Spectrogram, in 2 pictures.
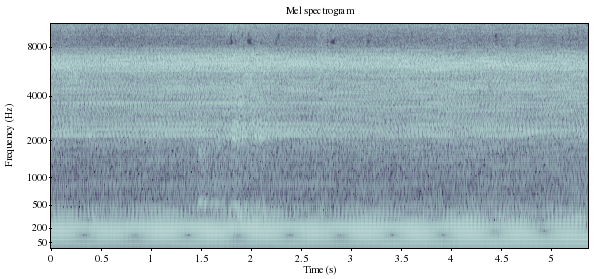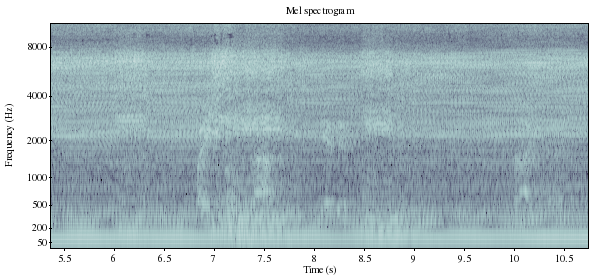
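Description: Paper plate making machine running with a steady electric hum. Its higher hum note drops away about six seconds in, and a single knock comes about a second later as the press is worked.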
